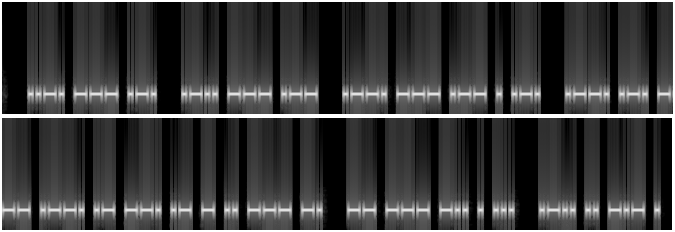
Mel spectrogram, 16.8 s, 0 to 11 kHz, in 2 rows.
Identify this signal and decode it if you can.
Morse code, heard as a keyed tone, about 25 wpm, 600 Hz. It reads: FOR LOW POWER PROPAGATION MODES LIKE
